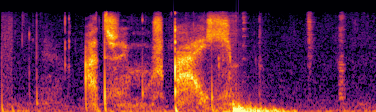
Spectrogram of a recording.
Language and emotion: Russian, neutral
